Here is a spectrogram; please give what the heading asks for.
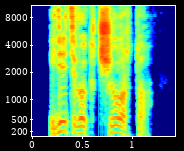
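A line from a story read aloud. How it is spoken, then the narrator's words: Angry. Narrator (Russian): сердито сказал он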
